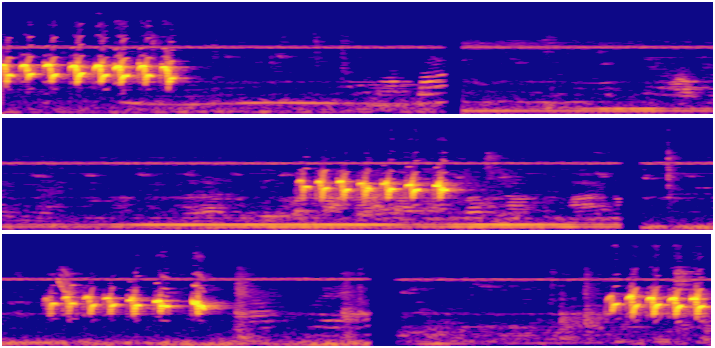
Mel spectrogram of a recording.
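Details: Sooty-headed bulbul singing in the morning, a rapid 'ropel' song used to spur other bulbuls to sing: short bursts of fast, rattling chattered notes, about four seconds apart, with a steady high electronic whine and faint low rumble between.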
